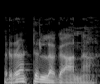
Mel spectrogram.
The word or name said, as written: रट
